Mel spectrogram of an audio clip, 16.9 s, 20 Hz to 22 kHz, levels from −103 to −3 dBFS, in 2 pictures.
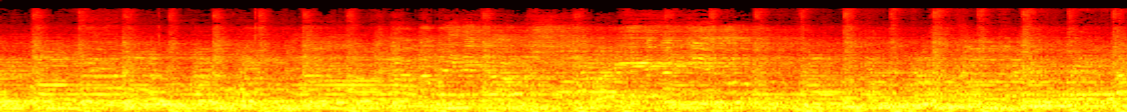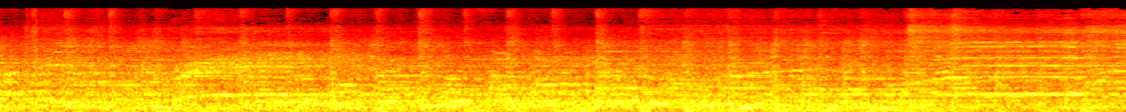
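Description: A brief blip at 8.72 s, lasting only a few milliseconds, is damaged data in a compressed stream: a short run of corrupted bytes there leaves the decoder unable to read those frames correctly, so it loses sync and resumes at the next valid frame header.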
